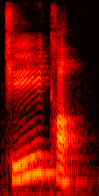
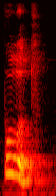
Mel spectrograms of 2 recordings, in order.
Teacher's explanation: sondakı B, D, C, C özlərinin kar qarşılığı kimi tələffüz olunacaq. Yəni, B, P-yə çevriləcək, D, T-yə çevriləcək, C, K-yə, C, D, C-yə çevriləcək.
